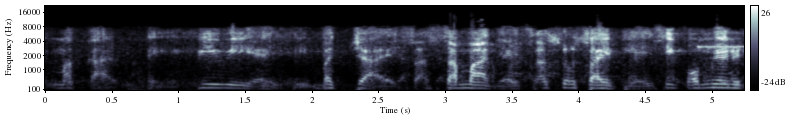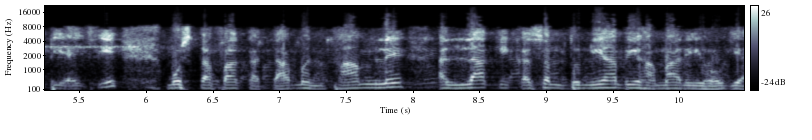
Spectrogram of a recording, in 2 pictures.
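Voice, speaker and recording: Fiery preacher calling on his crowd. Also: gravelly. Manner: calls out questions, pushes the crowd to answer; swings between loud high cries and low hushed words. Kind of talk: sermon. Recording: crowd audible behind.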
